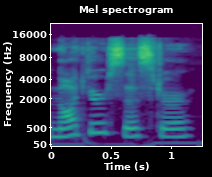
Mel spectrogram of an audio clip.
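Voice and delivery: usual speaking voice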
